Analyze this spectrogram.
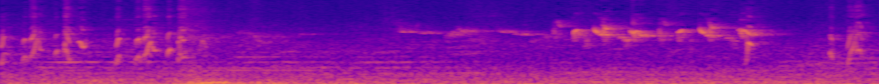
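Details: Untrained bulbul heard on its first opening: a string of short staccato chirps, then a flowing, trilled warble that wavers up and down before stopping abruptly, with low background rumble.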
